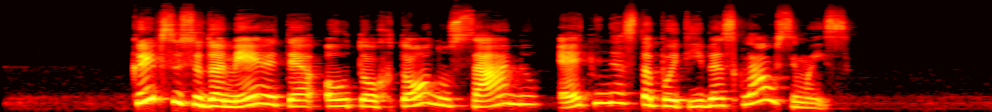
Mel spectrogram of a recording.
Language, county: Lithuanian, Vilnius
